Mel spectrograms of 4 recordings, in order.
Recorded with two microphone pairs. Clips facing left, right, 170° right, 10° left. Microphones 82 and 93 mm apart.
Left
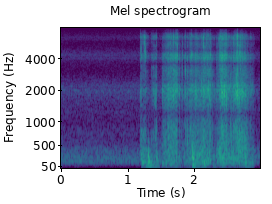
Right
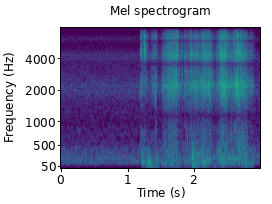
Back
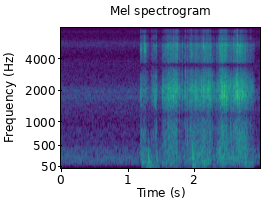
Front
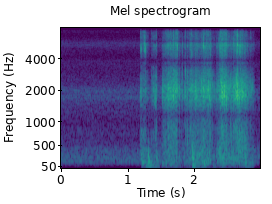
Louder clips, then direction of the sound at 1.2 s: Left 6 dB, even; 105° left.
